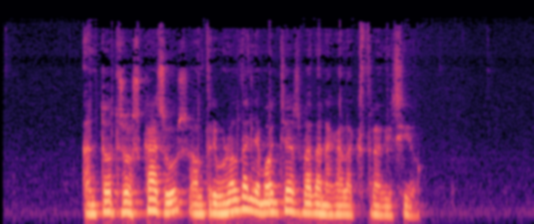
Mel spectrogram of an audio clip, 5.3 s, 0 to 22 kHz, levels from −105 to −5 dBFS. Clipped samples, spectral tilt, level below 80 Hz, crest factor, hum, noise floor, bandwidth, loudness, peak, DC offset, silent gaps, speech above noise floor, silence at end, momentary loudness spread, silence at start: under 0.1%; -8 dB/octave; -60 dBFS; 16 dB; none; -67 dBFS; 14 kHz; -21 LUFS; -6 dBFS; under 0.1%; none; 47 dB; 1.15 s; 11 LU; 0.8 s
